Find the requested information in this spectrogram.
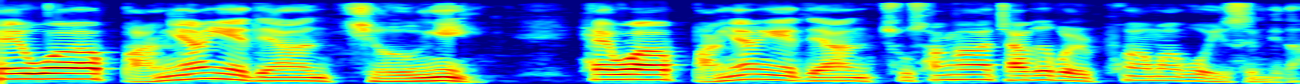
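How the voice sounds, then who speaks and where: Very slowly, a man talks at a fairly high pitch, his pitch swinging very widely. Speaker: lecturer. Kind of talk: lecture. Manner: formal.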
